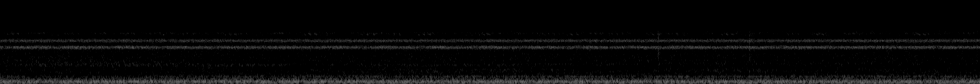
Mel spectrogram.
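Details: Nighttime crickets in Montana near America's most northern interstate, I-94, at midnight: unbroken shrill trilling in layered tones, over a deep, constant traffic rumble with scattered faint clicks.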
